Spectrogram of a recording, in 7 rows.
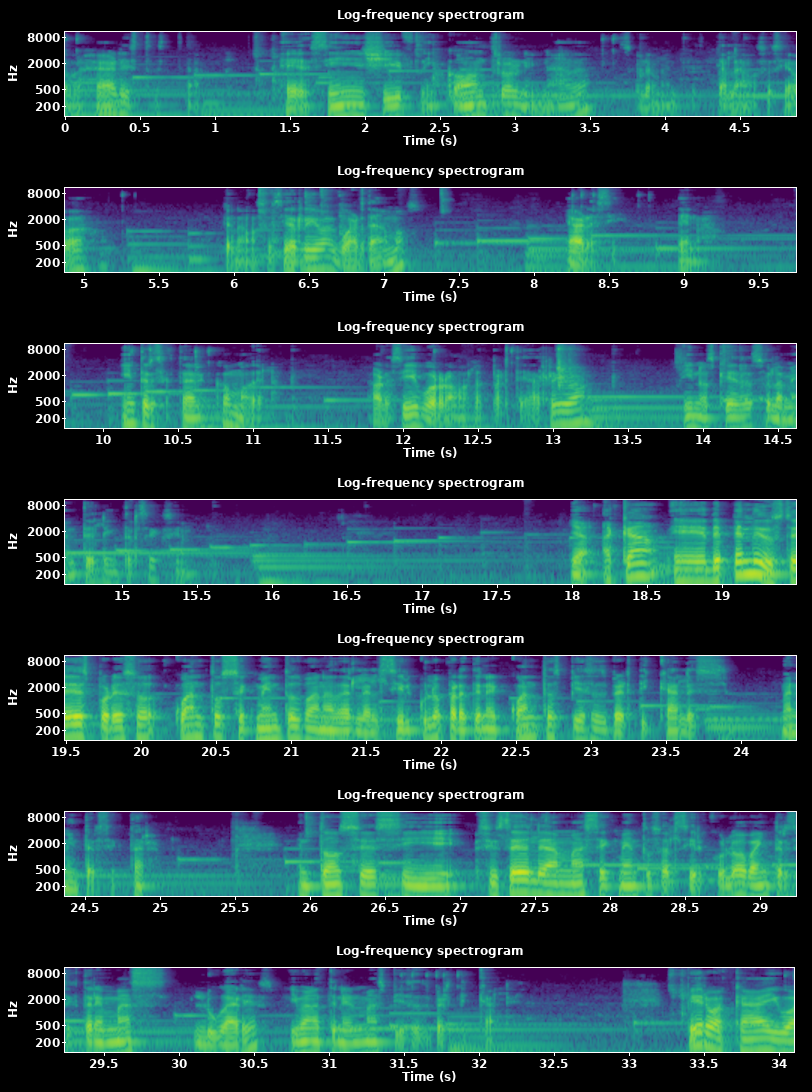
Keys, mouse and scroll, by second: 0.0 click, 3.5 click, 3.8 middle click, 4.3 middle click, 5.2 click, 5.7 click, 8.2 click, 8.7 right click, 10.0 click, 10.6 click, 11.3 middle click, 11.6 middle click, 12.2 click, 13.4 middle click, 14.4-15.6 middle drag, 15.8 click, 16.1 click, 20.0 middle click, 21.9 middle click, 27.4 click, 31.5 click, 34.0 click.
